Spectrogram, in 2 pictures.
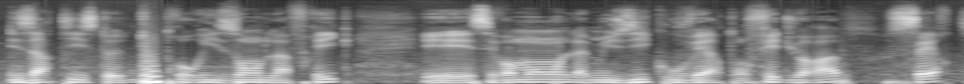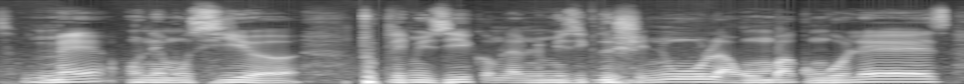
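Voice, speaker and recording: A man's voice: sits low, fairly even intonation, normal speed, darkish tone, a little hiss or hum. A rapper speaking outdoors, earnest and a little hesitant, promoting his group's music. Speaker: rapper guest. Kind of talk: promotional talk.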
